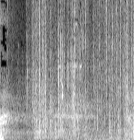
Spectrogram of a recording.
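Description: Faint rustling and light clinks as the wrecked flat-screen TV's bent sheet-metal back and broken parts are handled.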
